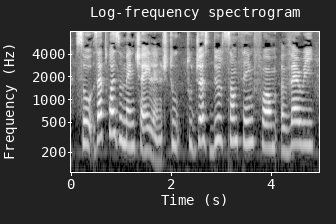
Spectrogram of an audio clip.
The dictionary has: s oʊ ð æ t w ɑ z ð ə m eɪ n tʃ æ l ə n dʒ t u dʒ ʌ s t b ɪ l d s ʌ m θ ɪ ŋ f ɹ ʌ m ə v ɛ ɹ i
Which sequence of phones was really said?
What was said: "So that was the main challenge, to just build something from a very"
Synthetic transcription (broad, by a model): s oʊ ð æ t w ɑ z ð ə m eɪ n tʃ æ l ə n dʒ t u dʒ ʌ s t b ɪ l d s ʌ m θ ɪ ŋ f ɹ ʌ m ə v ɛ ɹ i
